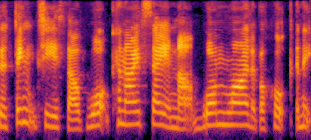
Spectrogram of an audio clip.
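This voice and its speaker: Here a woman speaks at a moderate pace with an English accent. The sound is dry and close, with no echo. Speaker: recruitment agency owner. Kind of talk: podcast interview.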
